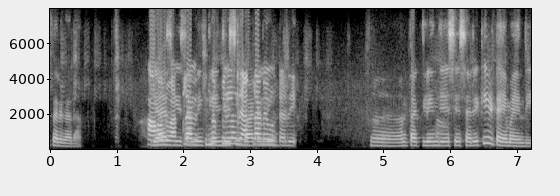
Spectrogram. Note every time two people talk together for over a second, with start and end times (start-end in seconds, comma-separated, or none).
1.6-3.4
